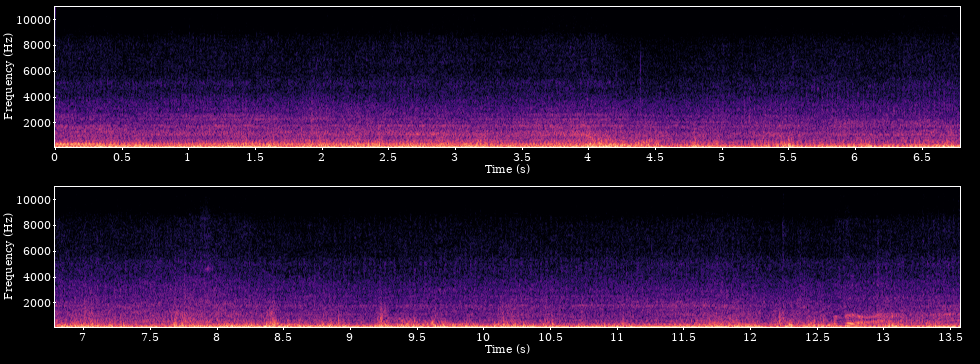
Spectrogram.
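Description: A motorbike engine hums steadily close by as it rides along.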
